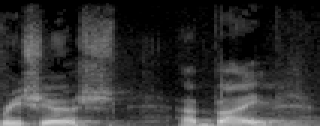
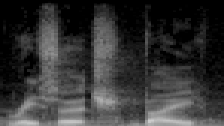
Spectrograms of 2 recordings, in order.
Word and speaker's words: Recherche Bay: to the south as Recherche Bay, which is indeed the French pronunciation. But as an old-timer from the Huon, it has only ever been Recherche Bay to me.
